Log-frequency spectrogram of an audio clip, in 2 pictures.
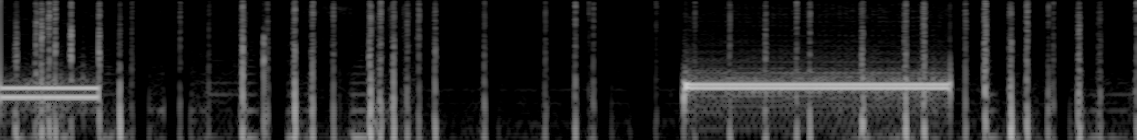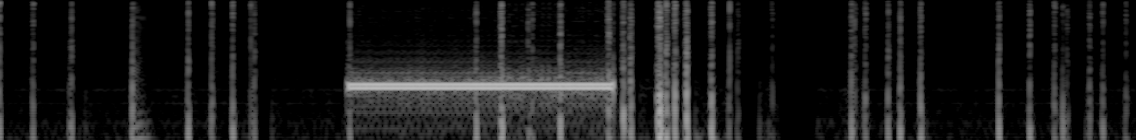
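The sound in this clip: Telephone call-transfer hold tone: a flat beep about two seconds long recurs after long gaps over a crackly line full of clicks and faint noise.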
